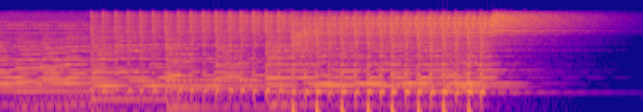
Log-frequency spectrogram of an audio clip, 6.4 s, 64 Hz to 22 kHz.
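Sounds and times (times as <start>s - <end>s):
house music intro: 0.2s - 5.0s.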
